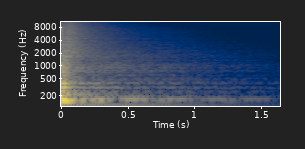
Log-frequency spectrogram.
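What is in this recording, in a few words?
fat snare right; Spectrasonics; Burning Grooves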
